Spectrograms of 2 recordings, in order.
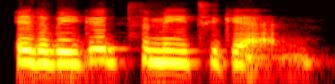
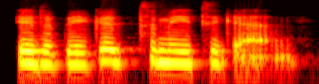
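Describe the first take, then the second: First: It would is shortened to one syllable. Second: The same.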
